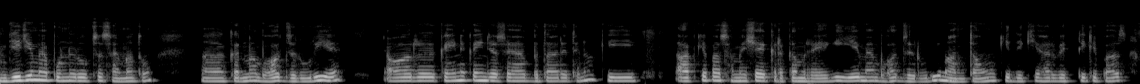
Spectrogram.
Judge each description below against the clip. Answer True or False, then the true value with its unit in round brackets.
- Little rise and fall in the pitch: True (2.3 semitones)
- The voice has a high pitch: False (160 Hz)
